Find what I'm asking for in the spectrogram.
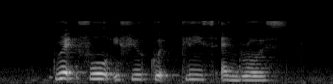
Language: English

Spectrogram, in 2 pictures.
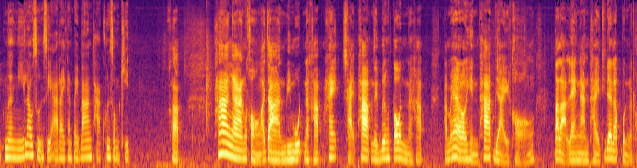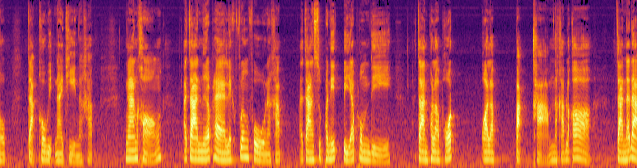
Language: Thai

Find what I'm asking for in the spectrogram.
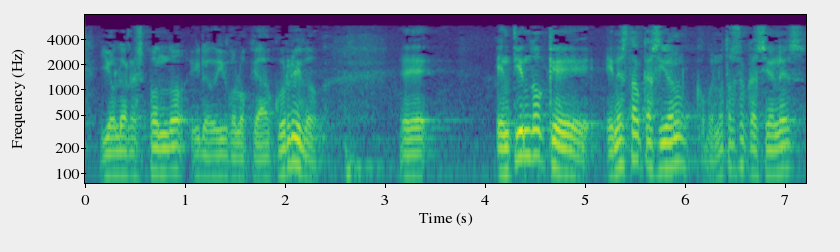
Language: Spanish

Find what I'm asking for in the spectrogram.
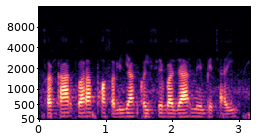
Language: Bhojpuri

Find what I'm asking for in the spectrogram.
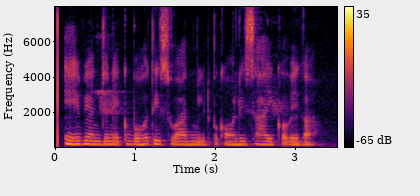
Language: Punjabi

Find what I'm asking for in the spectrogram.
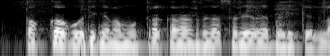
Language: Kannada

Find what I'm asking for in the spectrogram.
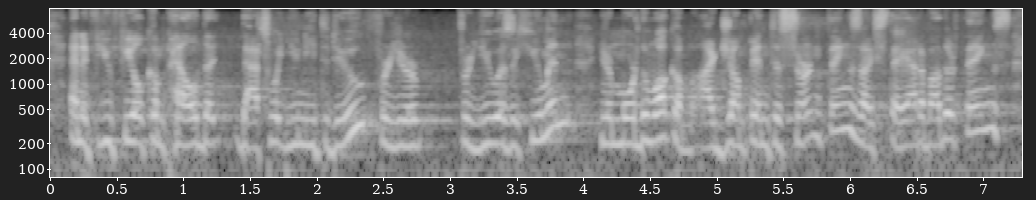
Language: English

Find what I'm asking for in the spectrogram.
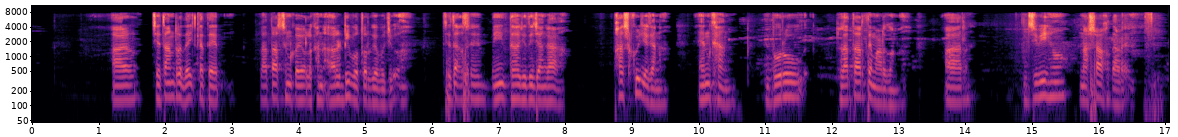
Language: Santali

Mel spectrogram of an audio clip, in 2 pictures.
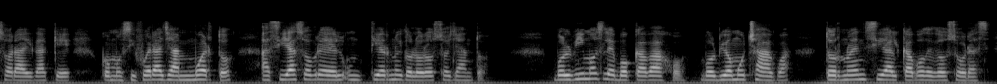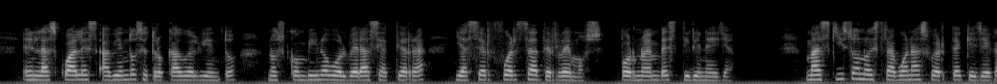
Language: Spanish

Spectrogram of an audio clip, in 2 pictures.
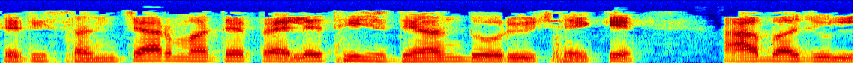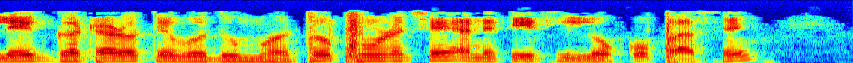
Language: Gujarati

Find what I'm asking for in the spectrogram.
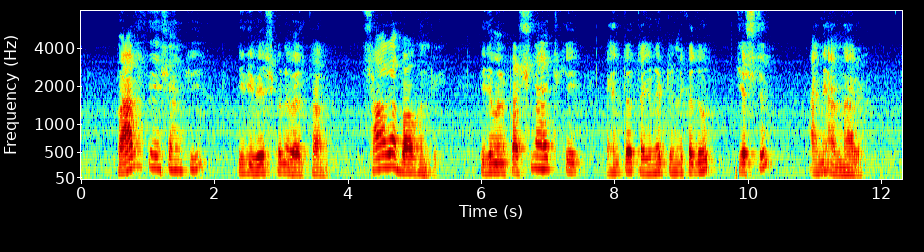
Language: Telugu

